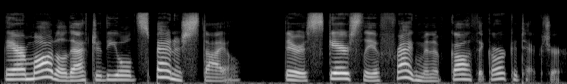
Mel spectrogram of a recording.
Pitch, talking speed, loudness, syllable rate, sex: 225 Hz, 170 wpm, -17 LUFS, 5.9 syllables/s, female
